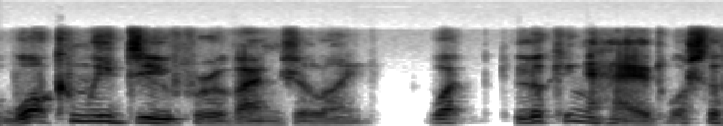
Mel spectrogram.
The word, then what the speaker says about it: Evangeline: I mean, Demetra said Evangeline is the right pronunciation for that.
